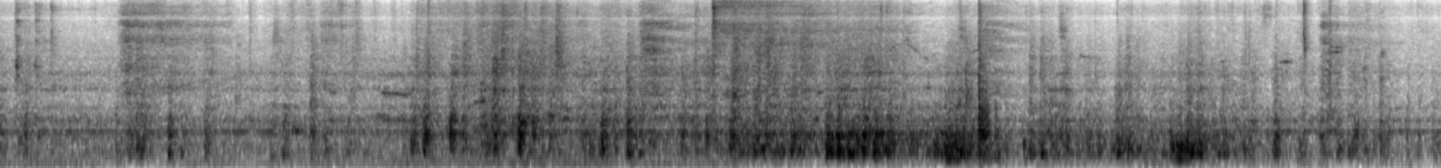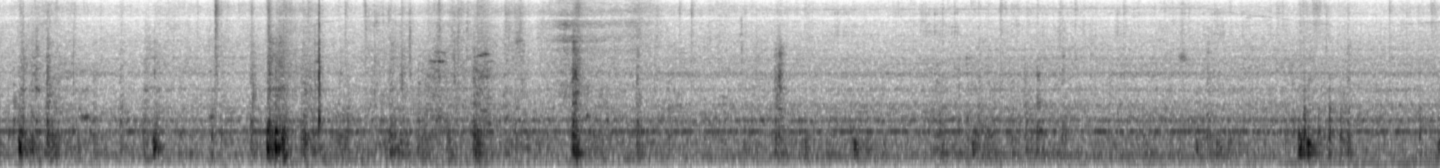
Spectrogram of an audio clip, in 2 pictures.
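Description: Passenger train running, heard from inside the carriage: a steady rumble of wheels on track with irregular clacks and knocks, louder for a stretch in the first half.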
